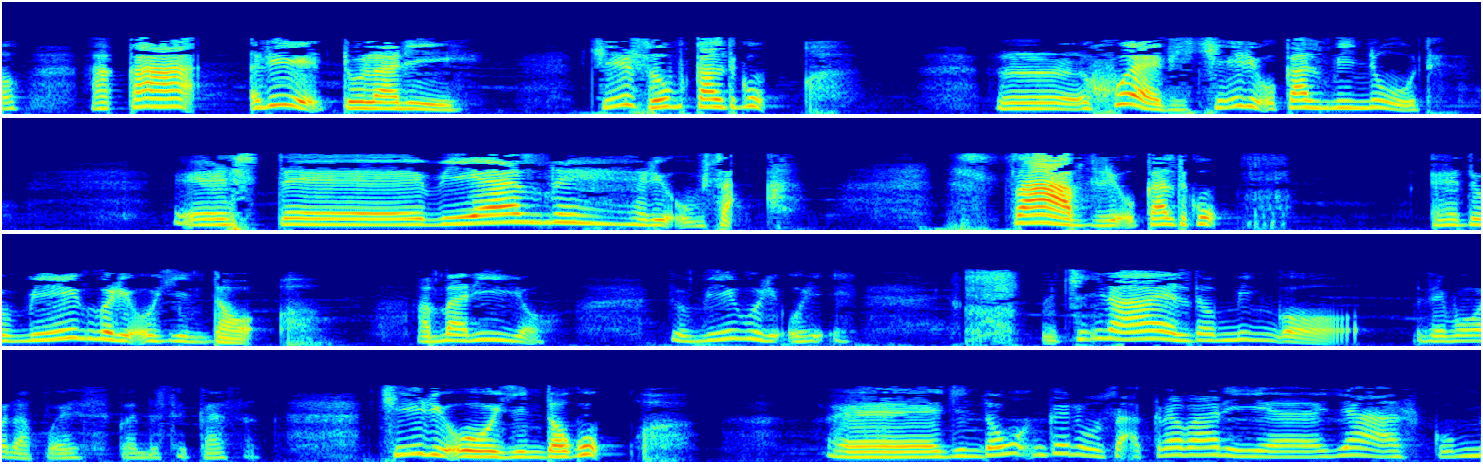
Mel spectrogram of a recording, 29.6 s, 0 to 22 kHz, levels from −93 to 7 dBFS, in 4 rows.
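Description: Across the whole recording the speech sounds dull and watery, with nothing above about 6 kHz and a swirling, metallic edge on sibilants. That heavy damage is likely MP3 compression at a very low bitrate, which fits roughly 24 kbps, cutting treble and dropping weak frequency lines.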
